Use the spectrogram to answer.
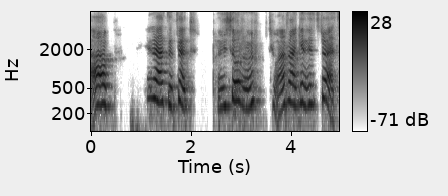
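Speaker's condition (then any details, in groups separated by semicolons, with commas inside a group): ALS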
